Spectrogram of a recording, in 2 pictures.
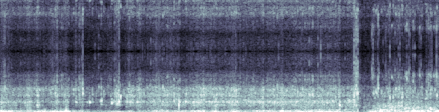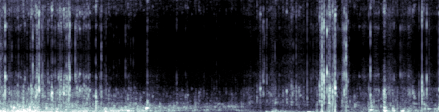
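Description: Rushing water and spray against the microphone of a wakeboard-mounted GoPro in its waterproof housing. About three and a half seconds in the camera goes under water and the sound turns muffled and gurgling, fading low, then bubbling with sharp clicks and knocks on the housing near the end.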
